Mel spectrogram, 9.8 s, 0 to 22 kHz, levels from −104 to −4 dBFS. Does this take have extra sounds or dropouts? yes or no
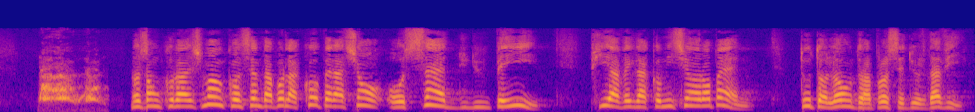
yes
